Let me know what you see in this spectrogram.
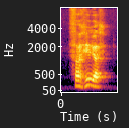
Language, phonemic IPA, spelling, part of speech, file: Dutch, /ˈvɛrhyr/, verhuur, noun / verb, Nl-verhuur.ogg
- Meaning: inflection of verhuren: 1. first-person singular present indicative 2. second-person singular present indicative 3. imperative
